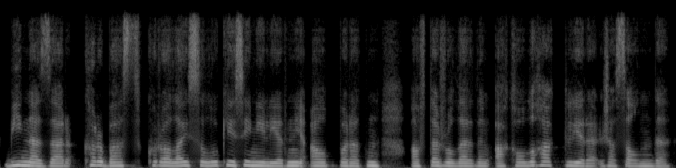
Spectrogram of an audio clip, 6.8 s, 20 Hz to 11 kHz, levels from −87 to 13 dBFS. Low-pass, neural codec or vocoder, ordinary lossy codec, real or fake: 9.9 kHz; codec, 24 kHz, 0.5 kbps, DualCodec; none; fake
